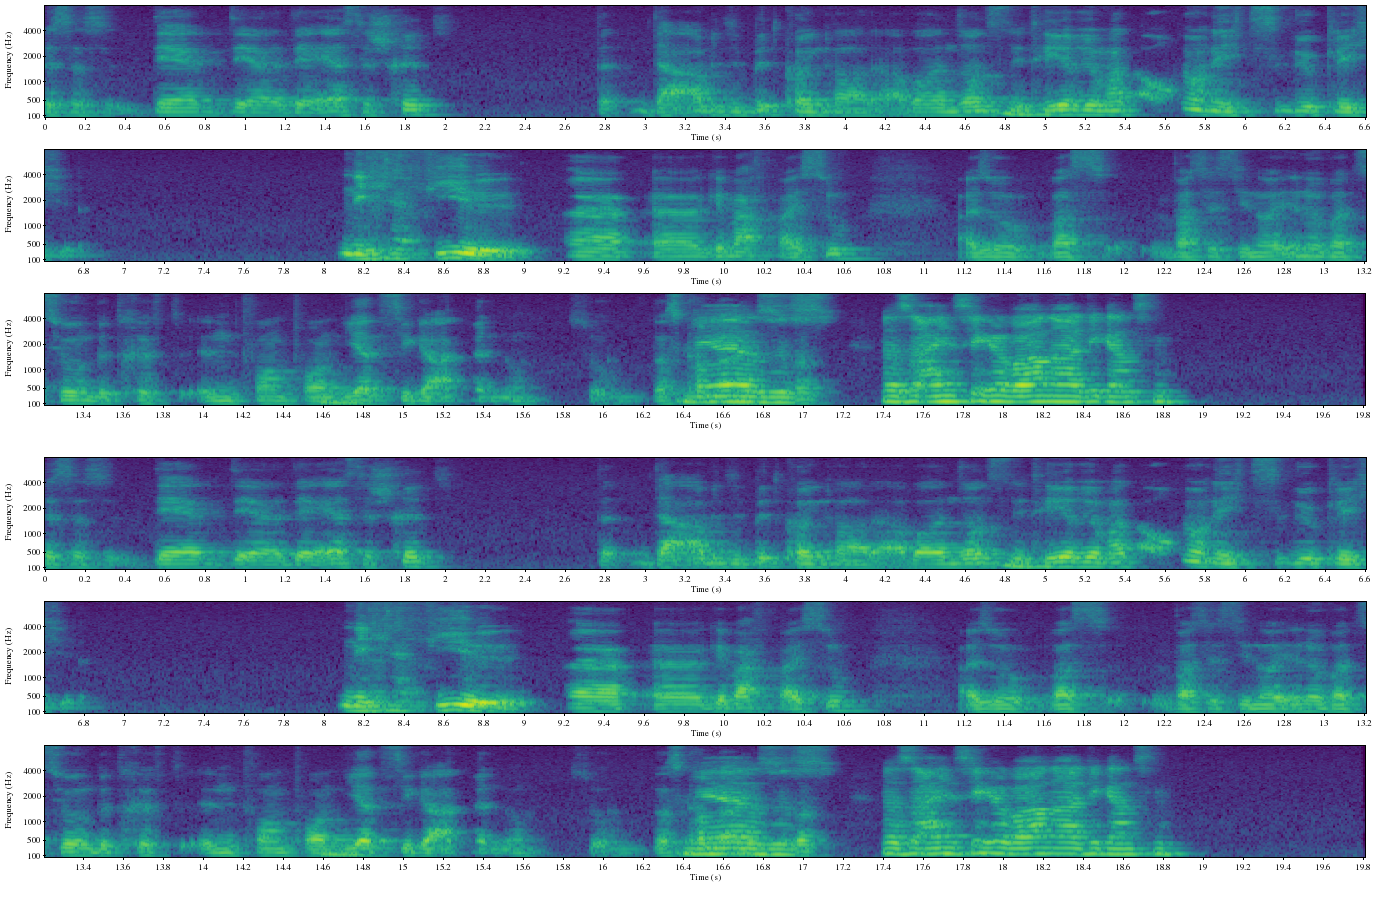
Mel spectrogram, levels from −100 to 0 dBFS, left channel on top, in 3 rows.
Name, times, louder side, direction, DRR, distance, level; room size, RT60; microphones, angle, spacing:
voice 1, 0.0-2.0 2.8-6.8 8.1-9.0 9.2-10.7 11.2-15.7 15.9-17.1, right 3 dB, 75° left, 1.8 m, -26 dB
voice 2, 16.4-17.1 17.4-18.8, left 3 dB, 30° left, 1.5 m, -22 dB
4.2 x 3.2 x 2.6 m
head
